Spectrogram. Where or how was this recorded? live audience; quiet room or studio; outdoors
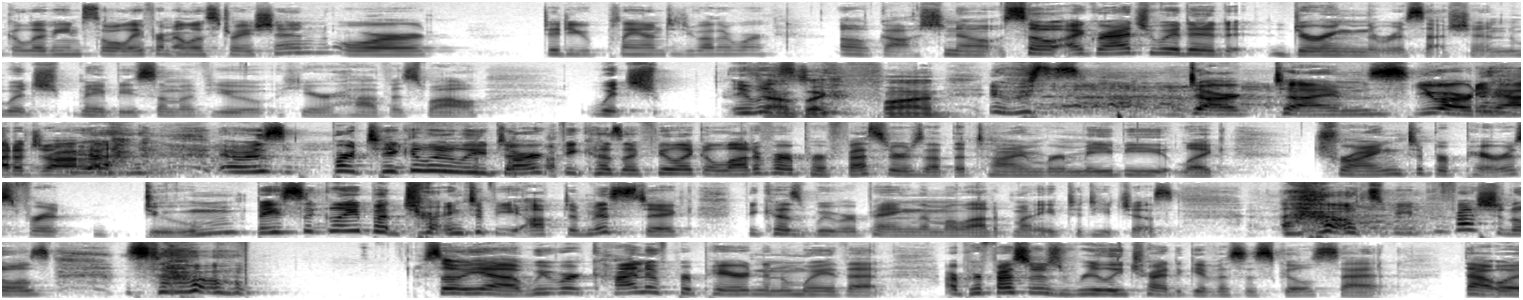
live audience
